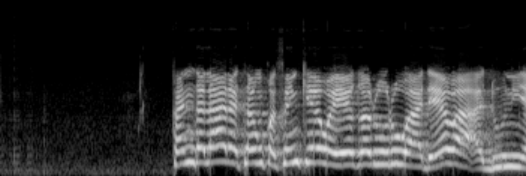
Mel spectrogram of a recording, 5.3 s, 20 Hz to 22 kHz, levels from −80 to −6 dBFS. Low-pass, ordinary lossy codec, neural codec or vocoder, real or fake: 19.8 kHz; none; vocoder, 48 kHz, 128 mel bands, Vocos; fake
